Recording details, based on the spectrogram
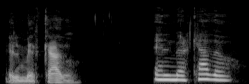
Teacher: make sure it's a soft D sound in the middle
